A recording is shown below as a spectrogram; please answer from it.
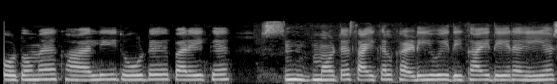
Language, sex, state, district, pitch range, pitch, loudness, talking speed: Hindi, female, Chhattisgarh, Raigarh, 210-225 Hz, 215 Hz, -19 LUFS, 150 wpm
